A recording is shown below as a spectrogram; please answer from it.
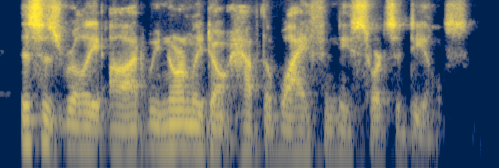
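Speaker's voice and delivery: put-on muttering under the breath. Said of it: "said under his breath".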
